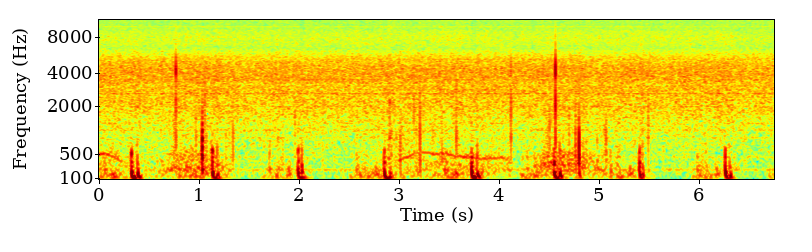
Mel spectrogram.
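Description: Low, regular thumping at about 70 a minute, with a faint hum and a muffled tone underneath; a heartbeat.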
